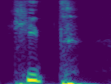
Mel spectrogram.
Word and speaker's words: HIIT: ¿A qué nos referimos cuando decimos hit? Hit eh, se escribe H I T de Tito y significa High Intensity Interval Training,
